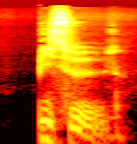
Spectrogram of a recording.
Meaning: 1. female equivalent of pisseur 2. young girl
- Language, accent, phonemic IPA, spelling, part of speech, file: French, France, /pi.søz/, pisseuse, noun, LL-Q150 (fra)-pisseuse.wav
